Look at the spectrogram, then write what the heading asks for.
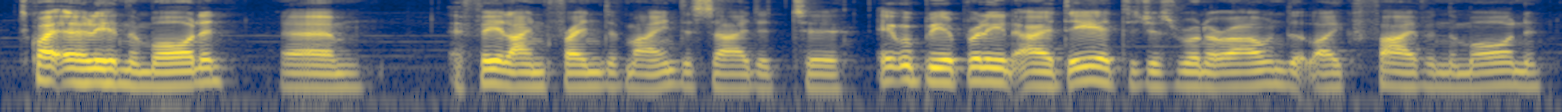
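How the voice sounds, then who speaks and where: A man with a croaky early-morning voice talks casually over a strategy game. He rambles and corrects himself as he goes, in a middling pitch at a desk mic in his home setup. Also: fairly even intonation, a little fast, few pauses. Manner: chatty, rambling, self-correcting. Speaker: gaming channel host.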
